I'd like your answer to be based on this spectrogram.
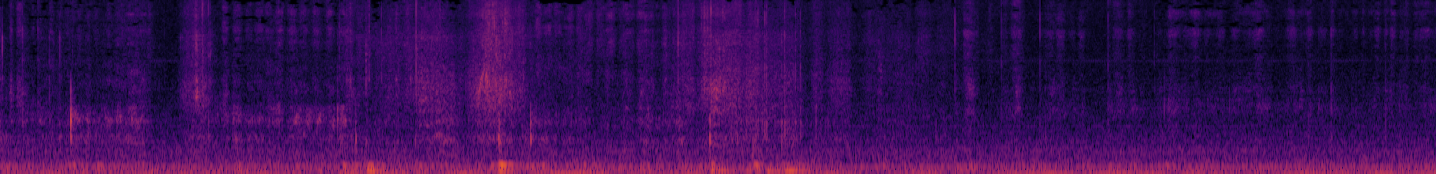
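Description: A wooden stick tip traces and scratches across the printed page of an open glossy paper magazine lying flat on a table, a thin multi-page solid stack, while the other hand's fingertips hold the pages down. Soft, papery scratching and tracing strokes run continuously over a steady low hum, with a few brighter, slightly louder scrapes standing out briefly.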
